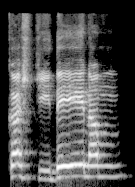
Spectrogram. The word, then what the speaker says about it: कश्चिदेनम: तो ये हो गया आश्चर्य, आश्चर्यवत पश्यति, आश्चर्यवत पश्यति कश्चि, कश्चि, क के बाद जो श है उस पर हमको आघात देना है। कश्चिदेनम, दे, न और म पर हलंत है।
